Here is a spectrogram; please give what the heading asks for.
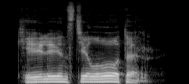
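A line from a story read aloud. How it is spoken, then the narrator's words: Deep booming giant. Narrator (Russian): низким голосом прогремел гигант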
